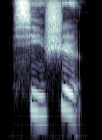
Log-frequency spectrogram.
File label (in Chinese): "喜事", Chinese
